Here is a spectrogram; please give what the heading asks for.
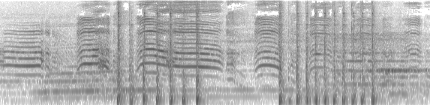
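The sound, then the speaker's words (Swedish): Anguished crying with wavering, high wails broken by two runs of rapid, loud sobbing pulses, each run roughly a dozen sharp gulps in quick rhythm. “För jag känner igen den där gråten. Allt för väl.”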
